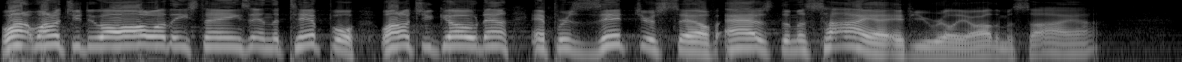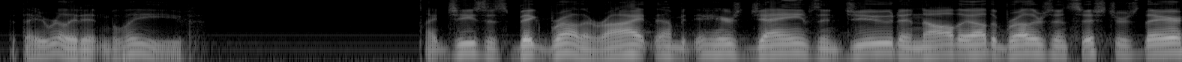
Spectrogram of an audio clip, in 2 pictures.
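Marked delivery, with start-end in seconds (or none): 0.0-7.3 raised, high, mocking, needling sarcastic taunt. Retelling how the brothers taunted Jesus: imitating sarcastic brothers. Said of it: "So they were being sarcastic".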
